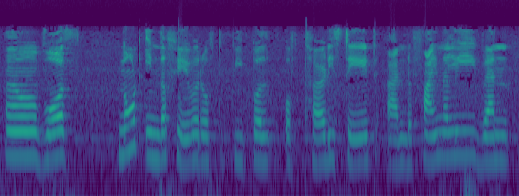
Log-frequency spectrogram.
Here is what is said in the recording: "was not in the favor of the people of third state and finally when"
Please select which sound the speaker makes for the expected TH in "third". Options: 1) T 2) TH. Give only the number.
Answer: 1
